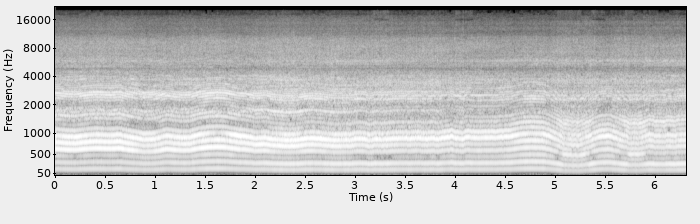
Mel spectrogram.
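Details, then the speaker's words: Husqvarna 572 build (popup piston, no base gasket, muffler mod, torque-oriented tune, ~182 psi, breaking in) cutting firewood with 28-inch bar, 8-pin sprocket, new safety chain: steady scream then note sags and wobbles; lugging, sprocket too tall. "and number two that this saw really can't pull a 28 inch bar with an eight pin sprocket"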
